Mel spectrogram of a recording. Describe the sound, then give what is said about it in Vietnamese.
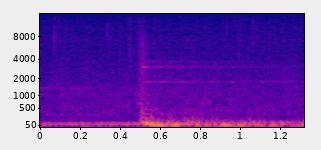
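Rain grows heavier, with a steady patter of noise that swells abruptly partway through and stays louder and denser to the end. “Mưa bắt đầu lớn dần.”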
